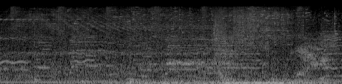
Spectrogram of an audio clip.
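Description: Diamond Dust ice spell in Persona 5 Royal: dense, glittering crystalline shattering and crackling over a continuous musical backdrop, building to a fuller icy burst toward the end.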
